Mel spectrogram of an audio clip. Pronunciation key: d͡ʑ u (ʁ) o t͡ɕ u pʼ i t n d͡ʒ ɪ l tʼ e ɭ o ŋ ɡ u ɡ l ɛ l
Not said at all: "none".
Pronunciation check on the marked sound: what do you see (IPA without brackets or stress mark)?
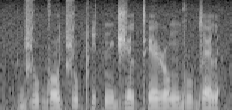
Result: ɡ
